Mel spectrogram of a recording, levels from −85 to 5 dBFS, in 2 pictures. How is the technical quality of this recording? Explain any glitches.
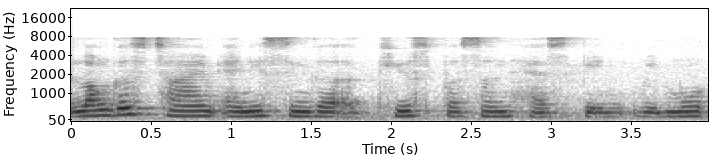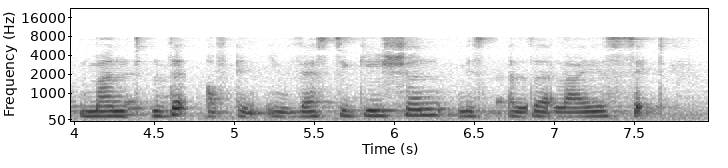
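The recording has two short glitches, both from frames out of order. At 4.31 to 4.71 s and again at 6.64 to 7.02 s, two neighbouring blocks of roughly 186 ms each reached the decoder swapped and were played in that order, which fits two runs of four frames each. Each 0.4 s stretch therefore plays its second half before its first, giving a garbled flutter in the speech. No time is lost from the clip.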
